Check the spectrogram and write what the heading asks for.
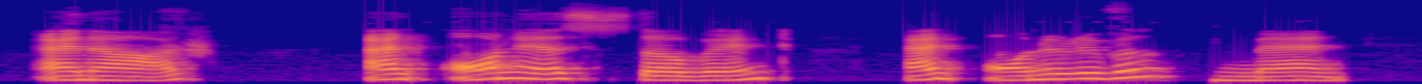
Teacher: In these words you can see H is silent, so they also begin with vowel sound, and therefore we will put before these words an.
